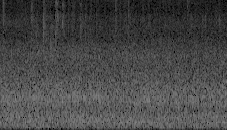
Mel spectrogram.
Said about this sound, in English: It is raining, yes. And thundering too. I don't know if we're gonna get any more thunder now, but yeah, it's raining, listen.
